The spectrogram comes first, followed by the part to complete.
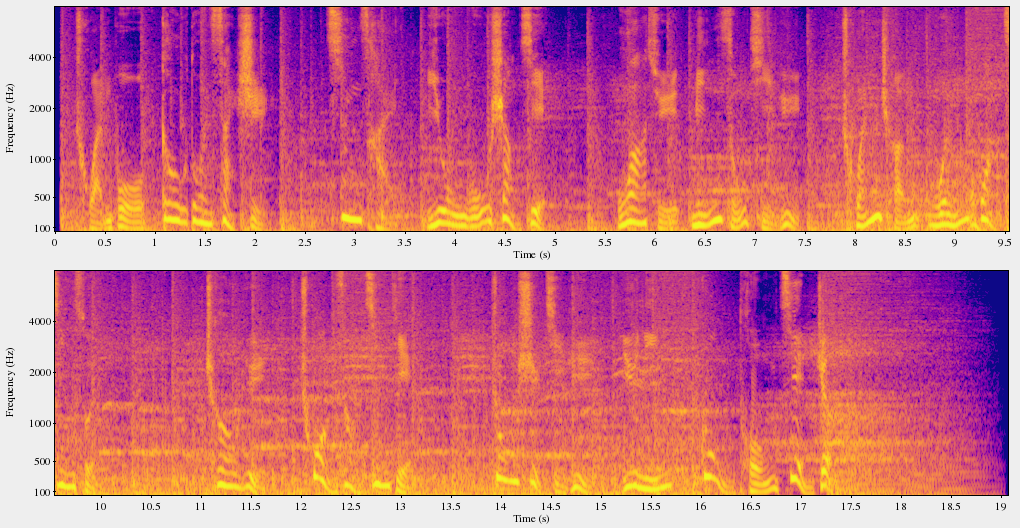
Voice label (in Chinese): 男 卫视宣传片, 浑厚磁性, 国语男声配音; 中视体育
